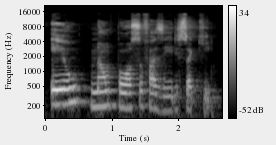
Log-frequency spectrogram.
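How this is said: The stress is on the word eu. It is a statement about identity. "Quando o eu é enfatizado"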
